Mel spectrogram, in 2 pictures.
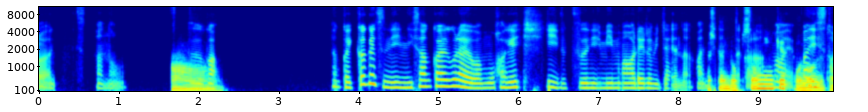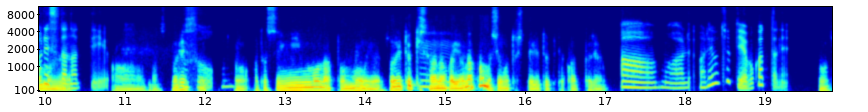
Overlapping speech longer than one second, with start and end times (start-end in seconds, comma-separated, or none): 8.3-10.3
